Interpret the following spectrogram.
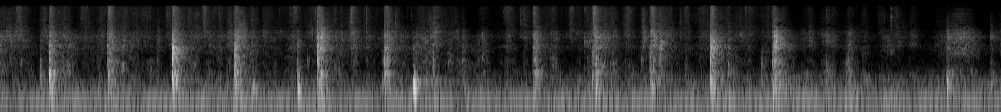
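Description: Tarot cards being shuffled and handled at a table: irregular light clicks and taps, a few a second, over a steady low hum.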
